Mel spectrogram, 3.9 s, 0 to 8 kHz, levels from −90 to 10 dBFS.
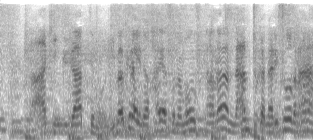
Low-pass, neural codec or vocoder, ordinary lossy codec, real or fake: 7.2 kHz; vocoder, 44.1 kHz, 128 mel bands, Pupu-Vocoder; MP3, 48 kbps; fake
